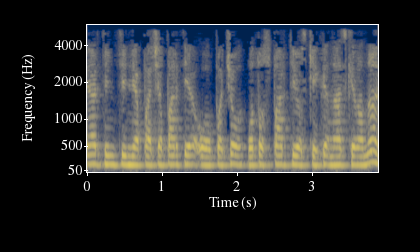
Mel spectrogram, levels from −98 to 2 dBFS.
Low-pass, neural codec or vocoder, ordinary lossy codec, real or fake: 5.4 kHz; none; MP3, 24 kbps; real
